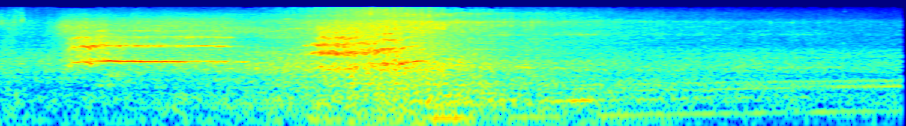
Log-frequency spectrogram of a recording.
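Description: Foley imitation of a skidding car made by rubbing a rubber hot-water bottle against a surface, giving tyre-squeal screeches. A steady pitched squeal comes about half a second in, a louder, rougher screech follows at about two seconds, then it settles into a lower, steadier drone.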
